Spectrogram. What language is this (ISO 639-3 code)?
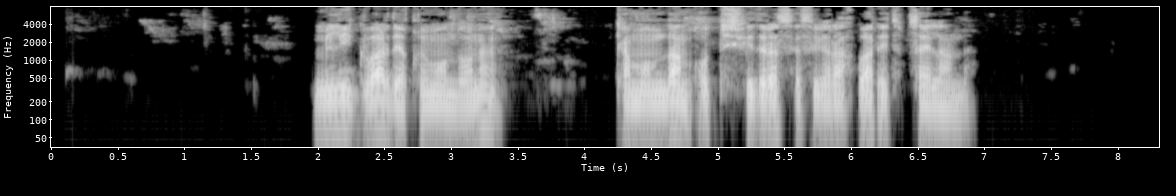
uzb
